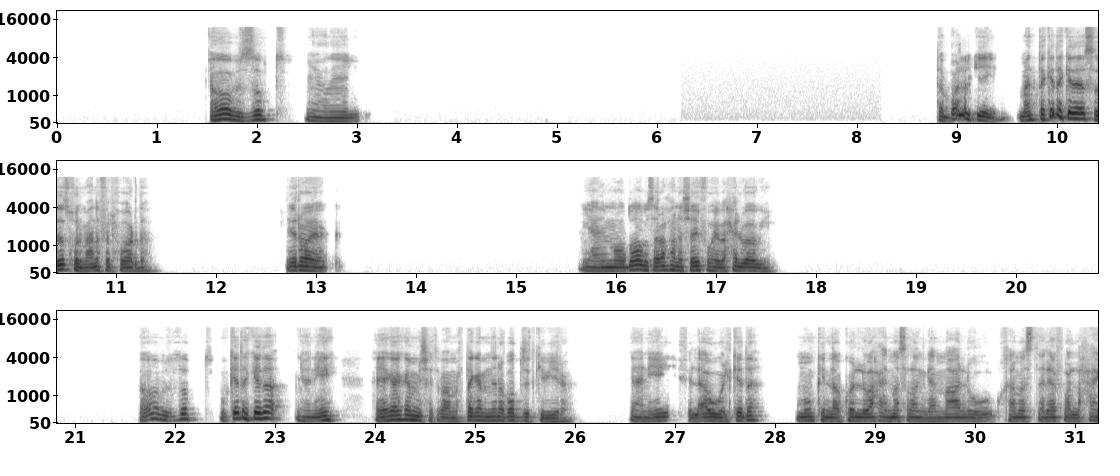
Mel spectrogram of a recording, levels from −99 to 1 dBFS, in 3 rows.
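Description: From 6.25 s to 8.25 s the speech turns duller, with nothing above 8.3 kHz, and a faint new noise floor sits well below it. There is no gap and no clear level change. The likely cause is the input switched to a poorer device.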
